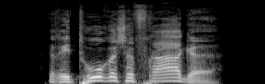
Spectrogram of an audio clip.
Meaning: rhetorical question
- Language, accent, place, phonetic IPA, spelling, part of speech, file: German, Germany, Berlin, [ʁeˌtoːʁɪʃə ˈfʁaːɡə], rhetorische Frage, phrase, De-rhetorische Frage.ogg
